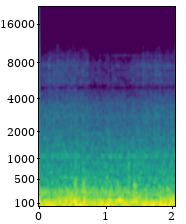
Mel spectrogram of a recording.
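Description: Steady low rumble of a truck driving on a wet road, heard from inside the cab.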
